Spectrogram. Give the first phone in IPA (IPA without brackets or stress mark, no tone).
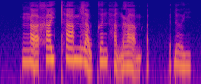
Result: ŋ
